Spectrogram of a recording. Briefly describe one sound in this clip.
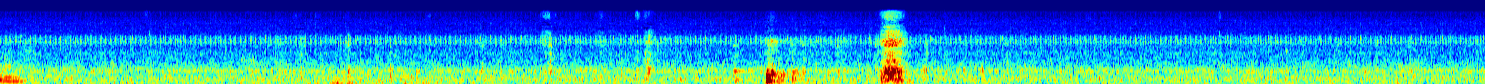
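Leaves tear as a woman peels them off.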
